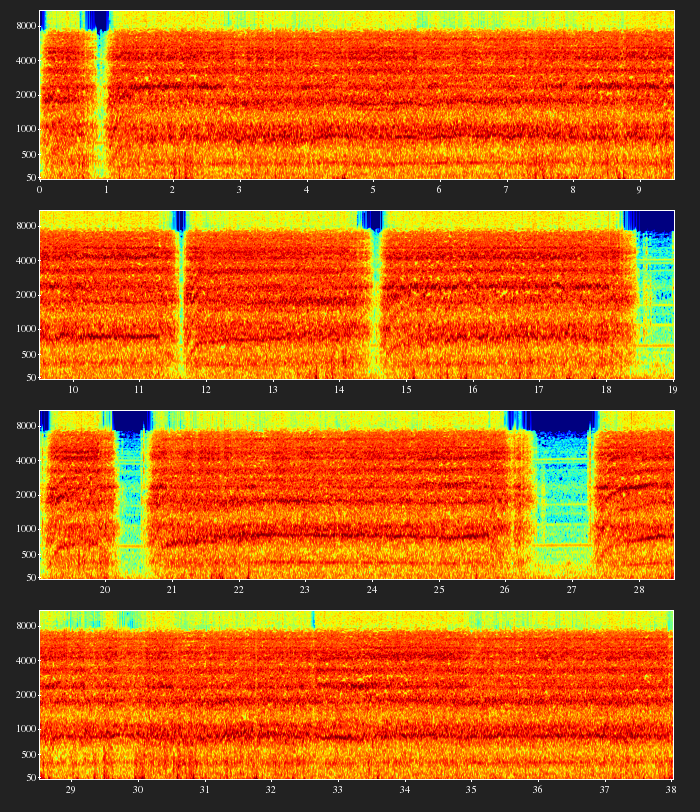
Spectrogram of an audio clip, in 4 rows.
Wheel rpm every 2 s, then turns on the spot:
100, 210, 210, 230, 220, 180, 190, 150, 210, 100, 120, 230, 210, 60, 220, 230, 230, 230, 230.
none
